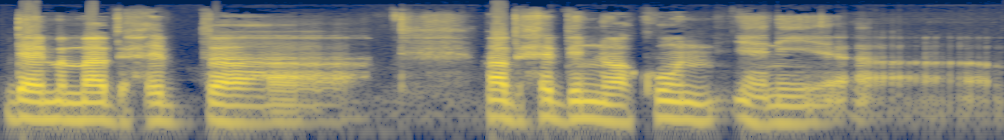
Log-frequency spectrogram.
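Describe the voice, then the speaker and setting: A man's voice: mid-range voice, little pitch movement, moderate pace, creaky, no room sound. A young man from Sudan telling his story as a guest in a casual online chat, with many fillers and restarts. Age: young adult.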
